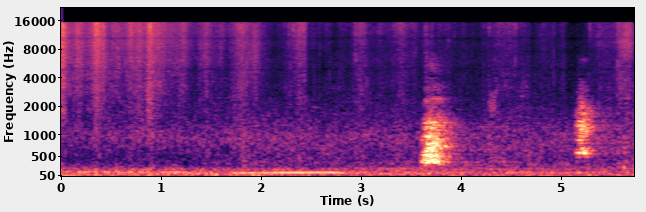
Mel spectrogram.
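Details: Confused Newfoundland puppy giving two short, sharp barks about one and a half seconds apart, after a stretch of quiet with a steady low hum underneath.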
